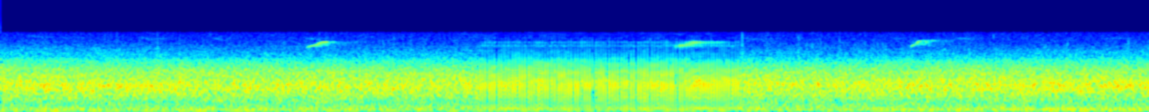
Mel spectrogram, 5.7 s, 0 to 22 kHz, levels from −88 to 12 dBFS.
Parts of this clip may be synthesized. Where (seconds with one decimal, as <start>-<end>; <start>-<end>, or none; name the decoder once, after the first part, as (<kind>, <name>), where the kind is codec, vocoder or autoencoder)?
2.4-3.7 (vocoder, HiFi-GAN)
